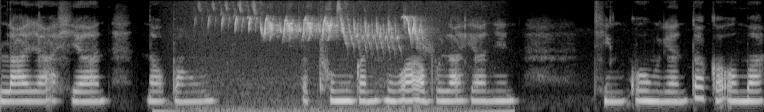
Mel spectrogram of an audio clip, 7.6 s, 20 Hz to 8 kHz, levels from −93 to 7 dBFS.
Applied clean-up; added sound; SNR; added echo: none; Bird vocalization, bird call, bird song; 2 dB; none.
